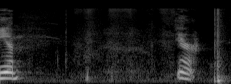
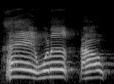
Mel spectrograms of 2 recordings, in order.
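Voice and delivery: normal talking voice

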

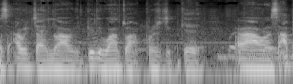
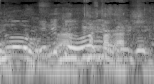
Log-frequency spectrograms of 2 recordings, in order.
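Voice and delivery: ordinary talk

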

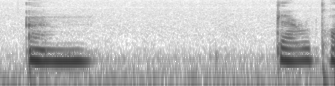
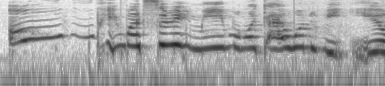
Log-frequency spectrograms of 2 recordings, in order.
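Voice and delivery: higher, bubbly replay of her own thought; giddy inner voice; 14 semitones higher than usual. Retold or imitated. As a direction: squeal it like a thrilled fan. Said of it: "I was like".

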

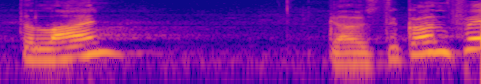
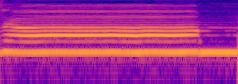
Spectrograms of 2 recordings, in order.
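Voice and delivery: higher, louder droned amen; congregation amen; 5 semitones higher, 4 dB louder than usual. Retold or imitated. Whole congregation answering at mass with a droned amen. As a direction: mimic a whole church answering by rote. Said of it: "the whole congregation goes".

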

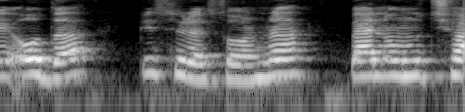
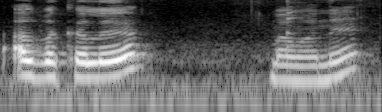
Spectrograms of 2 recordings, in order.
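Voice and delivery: louder firm pet commands; firm commands to a cat; 2 semitones higher, 9 dB louder than usual. Real, not acted. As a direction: tell the cat to sit and wait.

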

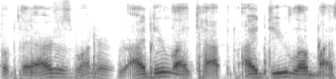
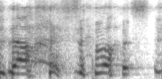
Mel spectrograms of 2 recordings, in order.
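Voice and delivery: laughing; 11 semitones higher than usual. Real, not acted. Laughing through remark.

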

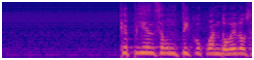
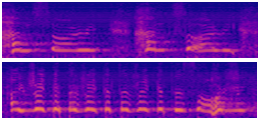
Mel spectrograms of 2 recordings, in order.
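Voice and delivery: much higher, crying wail of sorry; mock sobbing gringa; 11 semitones higher, 3 dB quieter, much slower than usual. Gringa sobs sorry over the baby, hammed-up high wail. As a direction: blubber the apology like a weepy foreigner.

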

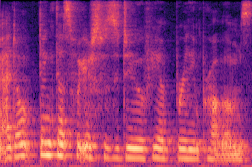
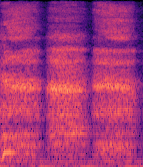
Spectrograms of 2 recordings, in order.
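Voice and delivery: heavy voiceless breathing; imitated struggle for air; gasping breaths; 13 dB quieter than usual. Crying woman stared at by drivers, gasping. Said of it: "like this".

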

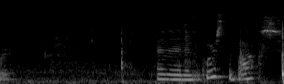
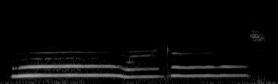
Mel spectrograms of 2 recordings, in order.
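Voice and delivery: slow drawn-out high oh my gosh; long amazed exclamation; awed gasp; 9 semitones higher, much slower than usual. Real, not acted. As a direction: stretch it out in wonder. Seeing iPad in full.

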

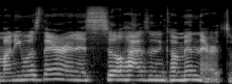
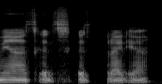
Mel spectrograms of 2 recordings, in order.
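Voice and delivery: much lower and softer; sarcastic mutter; 10 semitones lower, 10 dB quieter, faster than usual. Real, not acted. Caller muttering sarcastically about the agent, low and soft. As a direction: mutter it under your breath.

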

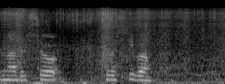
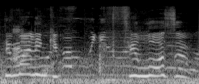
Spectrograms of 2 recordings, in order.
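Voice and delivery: delighted cooing; 11 semitones higher, 5 dB louder than usual. Real, not acted. Cooing at baby.

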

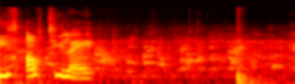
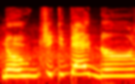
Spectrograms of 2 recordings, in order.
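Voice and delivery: put-on childish threat; 13 dB louder than usual. Repeats the taunt louder.

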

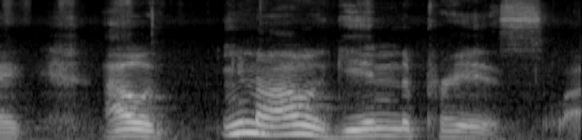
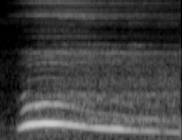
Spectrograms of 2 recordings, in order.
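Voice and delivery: loud exhale; 9 dB louder than usual. Real, not acted. Overwhelmed by virus news.

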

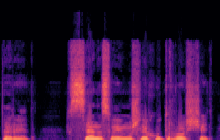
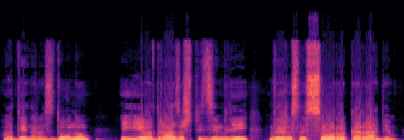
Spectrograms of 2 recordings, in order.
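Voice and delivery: ordinary delivery

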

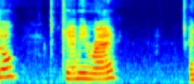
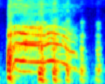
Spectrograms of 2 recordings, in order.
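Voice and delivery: loud high laugh; 6 dB louder than usual. Real, not acted. Reader amused by a twin comparison, loud high laugh.

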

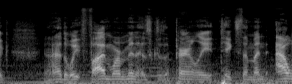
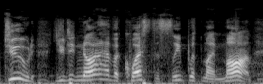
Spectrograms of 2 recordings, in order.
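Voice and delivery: loud, higher argumentative retort; indignant protest; 6 semitones higher, 6 dB louder than usual. Retold or imitated. Gamer contradicting Jimmy about his mom, indignant and loud. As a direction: insist hotly, as in a retold quarrel.

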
